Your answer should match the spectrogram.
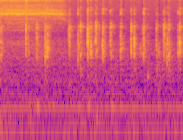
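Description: Computer keyboard keys being typed in quick, irregular keystrokes.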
